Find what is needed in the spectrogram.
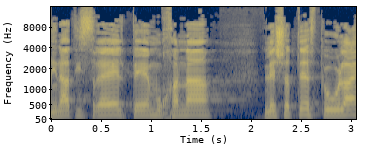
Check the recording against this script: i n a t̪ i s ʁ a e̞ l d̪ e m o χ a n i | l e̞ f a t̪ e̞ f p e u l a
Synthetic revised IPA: i n a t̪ i s ʁ a e̞ l t̪ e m u χ a n a | l e̞ ʃ a t̪ e̞ f p e u l a

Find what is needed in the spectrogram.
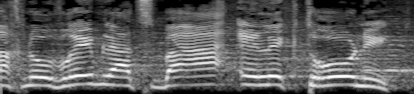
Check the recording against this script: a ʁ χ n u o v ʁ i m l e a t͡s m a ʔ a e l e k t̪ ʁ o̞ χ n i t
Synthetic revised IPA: a χ n u o v ʁ i m l e a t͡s b a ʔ a e l e k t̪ ʁ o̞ n i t

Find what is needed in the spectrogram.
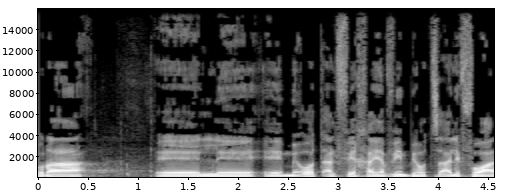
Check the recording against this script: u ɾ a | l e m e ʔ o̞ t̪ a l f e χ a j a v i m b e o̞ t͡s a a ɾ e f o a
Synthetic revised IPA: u ɾ a | l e m e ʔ o̞ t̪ a l f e χ a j a v i m b e o̞ t͡s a a l e f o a

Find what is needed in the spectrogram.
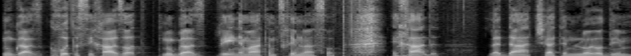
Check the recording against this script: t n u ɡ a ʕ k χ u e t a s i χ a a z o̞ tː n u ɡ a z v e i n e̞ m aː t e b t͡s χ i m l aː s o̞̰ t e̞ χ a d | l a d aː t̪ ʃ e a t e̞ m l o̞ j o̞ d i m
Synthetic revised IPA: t n u ɡ a z k χ u e t a s i χ a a z o̞ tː n u ɡ a z v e i n e̞ m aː t e m t͡s χ i m l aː s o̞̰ t e̞ χ a d | l a d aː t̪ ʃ e a t e̞ m l o̞ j o̞ d i m

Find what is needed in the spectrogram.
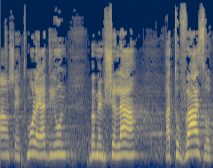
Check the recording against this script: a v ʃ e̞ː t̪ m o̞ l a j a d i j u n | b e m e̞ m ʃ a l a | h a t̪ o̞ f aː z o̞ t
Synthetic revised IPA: a ʁ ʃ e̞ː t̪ m o̞ l a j a d i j u n | b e m e̞ m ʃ a l a | h a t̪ o̞ v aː z o̞ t

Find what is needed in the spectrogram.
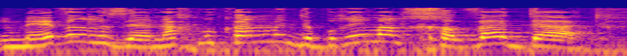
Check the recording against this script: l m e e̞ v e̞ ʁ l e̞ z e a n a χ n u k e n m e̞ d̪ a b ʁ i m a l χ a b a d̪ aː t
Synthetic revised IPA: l m e e̞ v e̞ ʁ l e̞ z e a n a χ n u k a n m e̞ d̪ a b ʁ i m a l χ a v a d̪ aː t

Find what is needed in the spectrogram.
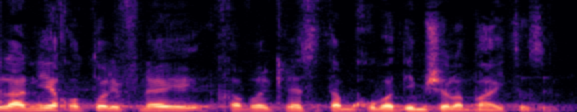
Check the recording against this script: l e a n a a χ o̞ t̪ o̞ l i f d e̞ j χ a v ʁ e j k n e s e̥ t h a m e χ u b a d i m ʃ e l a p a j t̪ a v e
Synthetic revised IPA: l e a n i a χ o̞ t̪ o̞ l i f n e̞ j χ a v ʁ e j k n e s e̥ t h a m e χ u b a d i m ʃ e l a b a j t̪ a z e

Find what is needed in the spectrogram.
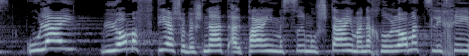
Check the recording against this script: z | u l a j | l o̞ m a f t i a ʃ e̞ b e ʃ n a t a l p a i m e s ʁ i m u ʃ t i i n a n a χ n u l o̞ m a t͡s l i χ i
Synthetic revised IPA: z | u l a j | l o̞ m a f t i a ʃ e̞ b e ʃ n a t a l p a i m e s ʁ i m u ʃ t a i m a n a χ n u l o̞ m a t͡s l i χ i

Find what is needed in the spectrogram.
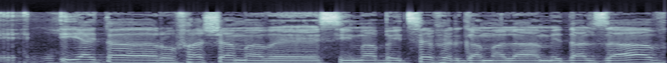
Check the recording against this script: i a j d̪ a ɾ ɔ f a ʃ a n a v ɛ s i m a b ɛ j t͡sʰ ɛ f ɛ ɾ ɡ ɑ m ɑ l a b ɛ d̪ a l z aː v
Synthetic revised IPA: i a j t̪ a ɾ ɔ f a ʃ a m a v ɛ s i m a b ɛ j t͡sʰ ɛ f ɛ ɾ ɡ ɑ m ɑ l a m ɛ d̪ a l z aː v

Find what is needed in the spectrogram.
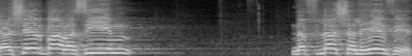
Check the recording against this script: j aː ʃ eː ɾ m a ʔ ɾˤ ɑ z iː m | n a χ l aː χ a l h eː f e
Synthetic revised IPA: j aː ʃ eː ɾ b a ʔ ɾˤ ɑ z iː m | n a f l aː ʃ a l h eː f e

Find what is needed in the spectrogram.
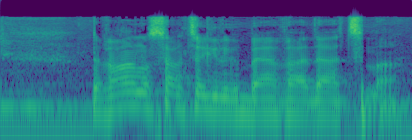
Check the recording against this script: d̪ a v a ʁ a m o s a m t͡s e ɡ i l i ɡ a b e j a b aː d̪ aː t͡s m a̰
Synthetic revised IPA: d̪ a v a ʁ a n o s a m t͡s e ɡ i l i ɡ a b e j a v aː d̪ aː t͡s m a̰

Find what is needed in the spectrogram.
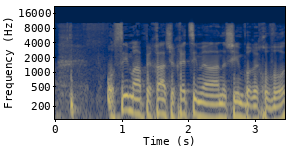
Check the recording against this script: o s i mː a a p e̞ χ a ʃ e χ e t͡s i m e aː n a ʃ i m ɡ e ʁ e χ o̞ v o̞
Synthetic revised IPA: o s i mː a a p e̞ χ a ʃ e χ e t͡s i m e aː n a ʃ i m b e ʁ e χ o̞ v o̞

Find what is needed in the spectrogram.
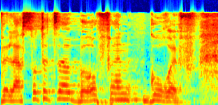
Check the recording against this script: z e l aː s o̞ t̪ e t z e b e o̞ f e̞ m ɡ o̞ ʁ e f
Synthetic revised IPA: v e l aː s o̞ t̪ e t z e b e o̞ f e̞ n ɡ o̞ ʁ e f

